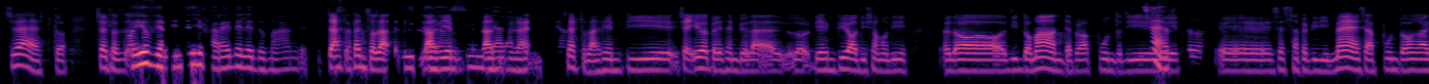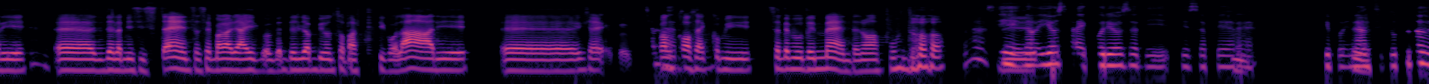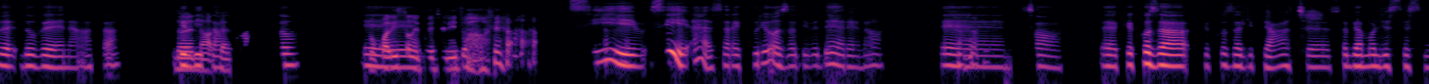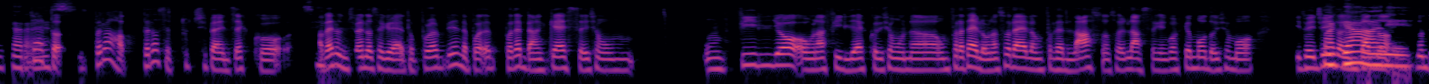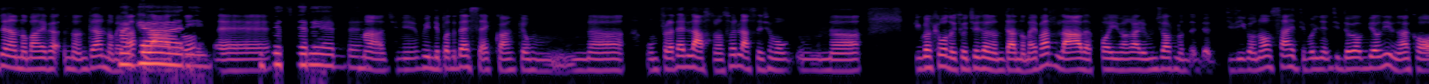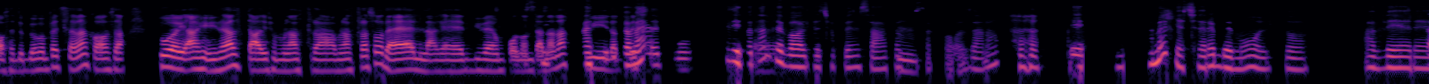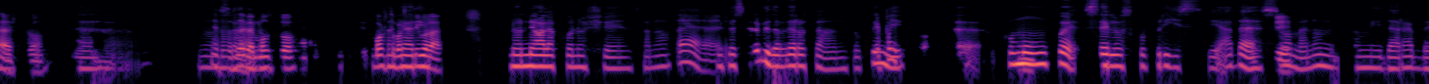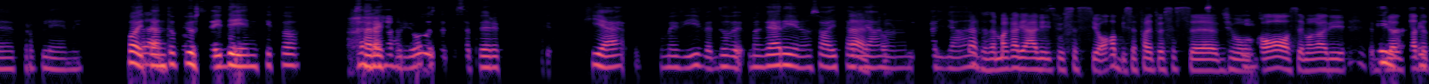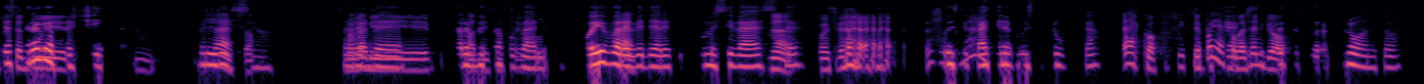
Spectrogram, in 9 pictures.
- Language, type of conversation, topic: Italian, unstructured, Come reagiresti se un giorno scoprissi di avere un gemello segreto?
- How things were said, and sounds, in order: distorted speech; tapping; "cioè" said as "ceh"; drawn out: "lo"; unintelligible speech; "cioè" said as "ceh"; "sarebbe" said as "sebbe"; laughing while speaking: "appunto"; other background noise; "cioè" said as "ceh"; laughing while speaking: "genitori"; chuckle; chuckle; "probabilmente" said as "proabimente"; tsk; drawn out: "un"; chuckle; unintelligible speech; chuckle; chuckle; laughing while speaking: "ve"; chuckle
